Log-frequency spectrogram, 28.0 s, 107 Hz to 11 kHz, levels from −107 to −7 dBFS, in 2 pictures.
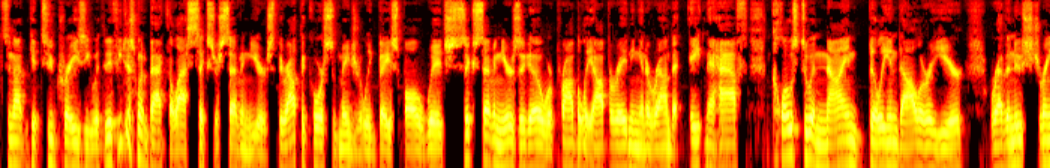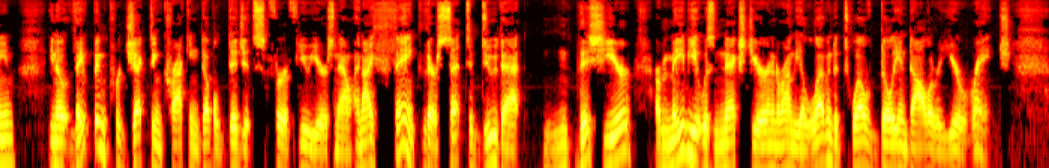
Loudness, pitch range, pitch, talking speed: -26 LUFS, 95-110 Hz, 105 Hz, 195 wpm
